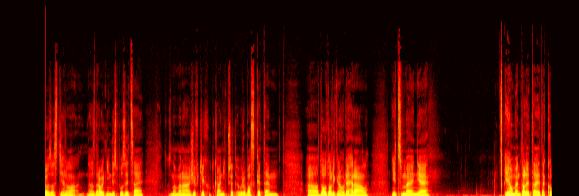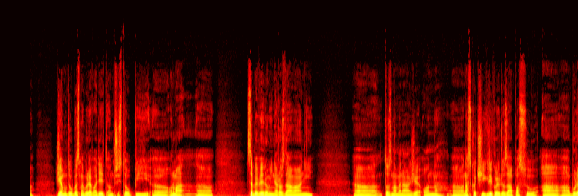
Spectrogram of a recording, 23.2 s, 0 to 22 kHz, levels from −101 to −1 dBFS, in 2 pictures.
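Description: The recording of this speech clip began late, so the first 0.90 s is digital silence and the audio starts abruptly at 0.90 s in the middle of a sound, with no natural attack, just before "zastihla zdravotní dispozice". This is a cut-off start: whatever preceded that moment was never captured, so the opening arrives already in progress rather than building up naturally. Later, the input signal was lost, most likely through a disconnected device, a failed link or an accidental mute, while the recorder kept writing silence. This produces an audio dropout to silence from 11.01 s to 12.18 s. The sound stops dead after "jeho mentalita je" and resumes mid-flow at "že mu to vůbec". The gap is complete silence with no room tone, and about 1.17 s of speech is simply missing.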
